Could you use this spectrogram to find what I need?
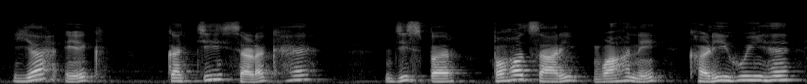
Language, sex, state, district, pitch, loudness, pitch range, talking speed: Hindi, male, Bihar, Gopalganj, 170 Hz, -24 LUFS, 140-195 Hz, 95 wpm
